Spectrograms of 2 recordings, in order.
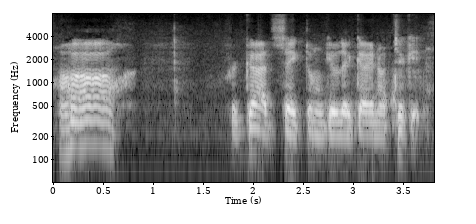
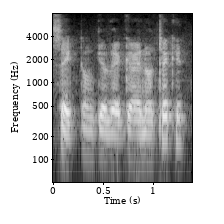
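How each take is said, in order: First: Low, gravelly-free deep mock cop voice; gruff cop. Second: Low mock sergeant voice dropping on ticket. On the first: Regular cop waving off a ticket, low mock voice. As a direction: drop low like a fed-up cop. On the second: Sergeant on the radio telling his officer, low mock voice. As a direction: growl it down like a weary sergeant.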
